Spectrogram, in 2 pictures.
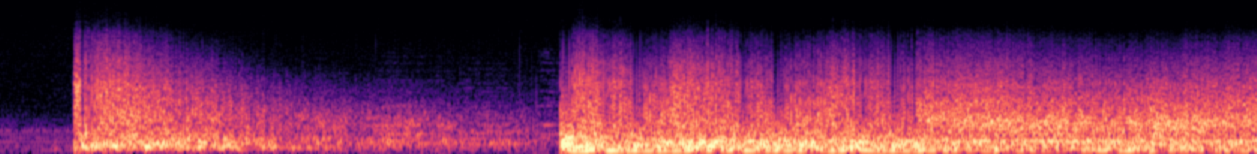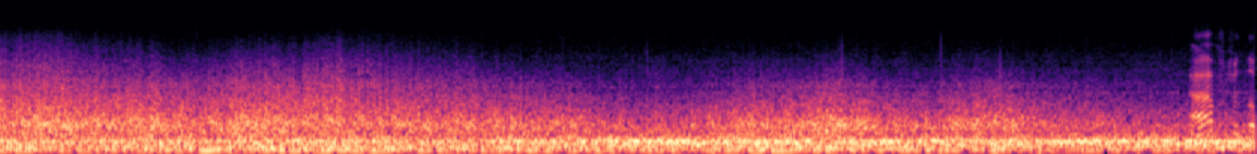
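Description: An atomic explosion on a battlefield, a sudden massive blast followed by a long, steady, roaring rumble that fills the scene and persists without letting up.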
